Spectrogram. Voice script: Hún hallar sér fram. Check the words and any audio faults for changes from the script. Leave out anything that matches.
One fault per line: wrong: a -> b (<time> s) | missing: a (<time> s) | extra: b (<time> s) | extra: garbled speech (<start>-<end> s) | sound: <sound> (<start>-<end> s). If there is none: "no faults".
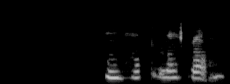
missing: sér (1.8 s)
